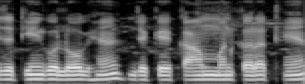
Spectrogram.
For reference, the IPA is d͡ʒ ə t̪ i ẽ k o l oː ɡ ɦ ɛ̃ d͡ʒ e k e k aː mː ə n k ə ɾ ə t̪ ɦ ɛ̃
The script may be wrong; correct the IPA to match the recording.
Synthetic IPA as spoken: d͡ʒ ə t̪ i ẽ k o l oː ɡ ɦ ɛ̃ d͡ʒ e k e k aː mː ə n k ə ɾ ə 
